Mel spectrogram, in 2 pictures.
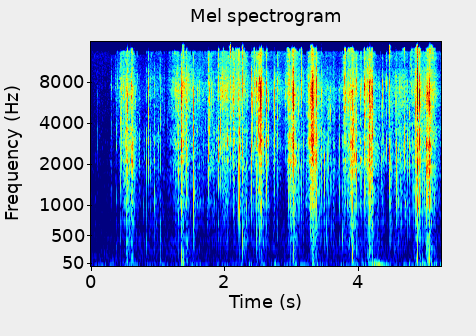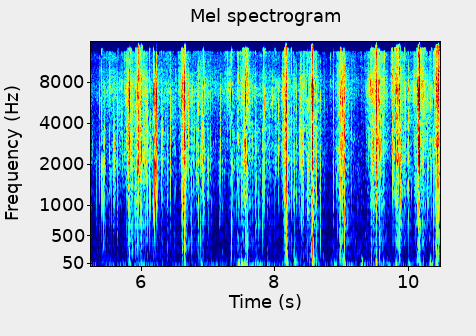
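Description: A clear zip-lock plastic bag full of pink kinetic sand is pressed and rubbed with the thumb and fingertips, making the bag crinkle. Quiet, bright crinkling and crackling comes in quick, dry bursts throughout, with very little low end.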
